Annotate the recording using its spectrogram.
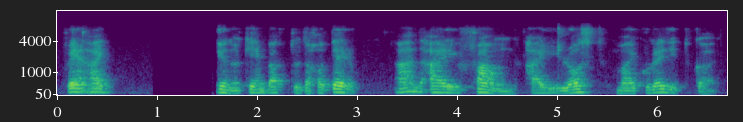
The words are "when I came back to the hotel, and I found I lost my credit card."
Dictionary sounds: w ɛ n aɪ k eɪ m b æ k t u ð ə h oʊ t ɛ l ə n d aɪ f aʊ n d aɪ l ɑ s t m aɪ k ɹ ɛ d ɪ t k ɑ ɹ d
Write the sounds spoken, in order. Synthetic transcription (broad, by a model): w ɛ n aɪ k eɪ m b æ k t u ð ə h oʊ t ɛ l ə n d aɪ f aʊ n d aɪ l ɑ s t m aɪ k l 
